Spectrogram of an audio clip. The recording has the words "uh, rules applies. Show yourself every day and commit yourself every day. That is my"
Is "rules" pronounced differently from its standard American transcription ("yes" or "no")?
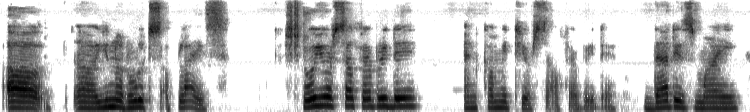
yes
